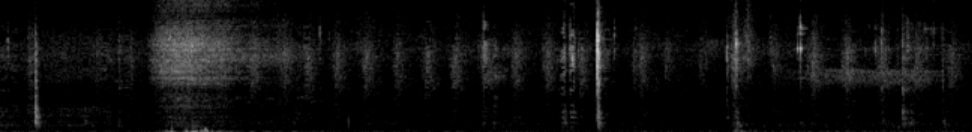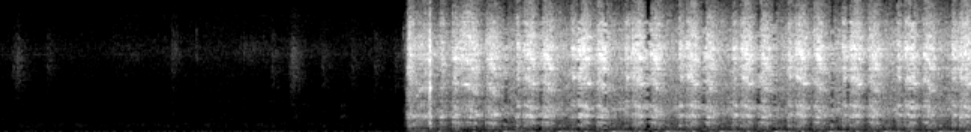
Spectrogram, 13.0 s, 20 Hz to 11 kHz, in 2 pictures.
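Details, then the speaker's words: 1986 Toyota MR2 AW11 salvage-yard car, new fuel tank fitted but still not getting fuel to the engine: after quiet fiddling, several seconds of even cranking that never fires; owner suspects the injectors aren't working. "Let's see if it'll. Those injectors are not working. It's the injectors."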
